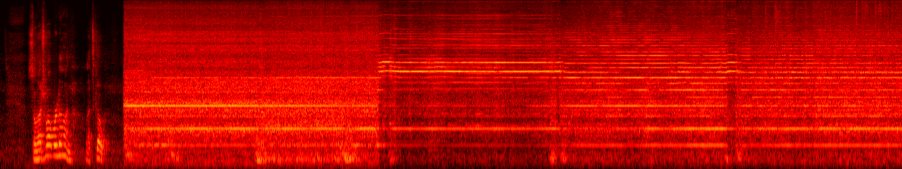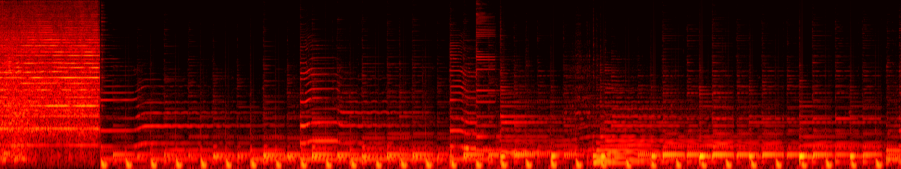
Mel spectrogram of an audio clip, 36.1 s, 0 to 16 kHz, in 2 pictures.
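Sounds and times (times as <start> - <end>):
router spindle whine: 2.5 - 20.0.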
